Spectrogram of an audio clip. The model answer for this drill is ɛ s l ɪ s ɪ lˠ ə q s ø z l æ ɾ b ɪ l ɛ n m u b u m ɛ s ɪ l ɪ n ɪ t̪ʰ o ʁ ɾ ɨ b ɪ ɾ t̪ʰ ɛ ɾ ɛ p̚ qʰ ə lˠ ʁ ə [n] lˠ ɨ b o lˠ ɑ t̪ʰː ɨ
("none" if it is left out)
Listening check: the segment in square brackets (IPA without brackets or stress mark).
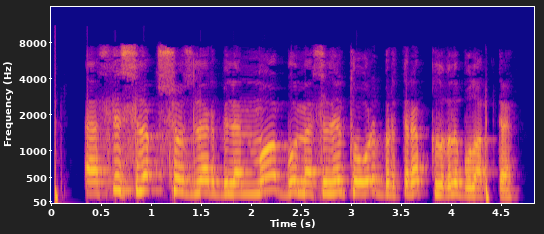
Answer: none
